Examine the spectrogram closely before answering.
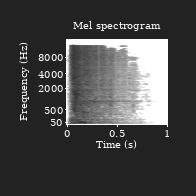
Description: impact fan basket head

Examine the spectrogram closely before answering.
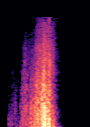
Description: clothing suit trousers pants drop

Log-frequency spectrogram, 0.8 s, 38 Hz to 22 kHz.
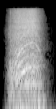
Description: vehicles car seatbelt pull short toyota rav4

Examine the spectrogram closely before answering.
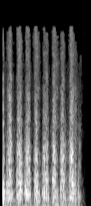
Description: pen ball point write scribble on empty card box; office

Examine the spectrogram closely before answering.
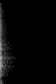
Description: household switch light flick; sound effects one

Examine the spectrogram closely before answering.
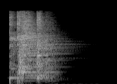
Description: household baking tray metal impact drop

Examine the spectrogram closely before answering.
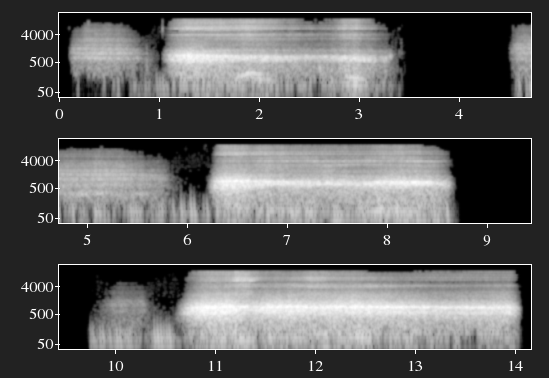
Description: HUMAN BREATH Female Blow Heavy; smartsound

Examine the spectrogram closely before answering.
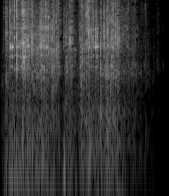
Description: leisure toy metal cars pile push around carpet; zapsplat

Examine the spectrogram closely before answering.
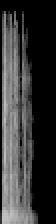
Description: industrial tape measure plastic set down

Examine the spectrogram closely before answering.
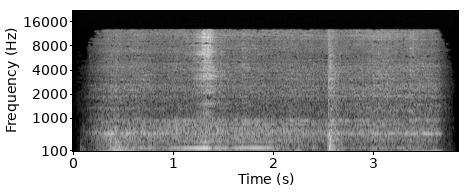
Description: household chair dining slide tiled floor

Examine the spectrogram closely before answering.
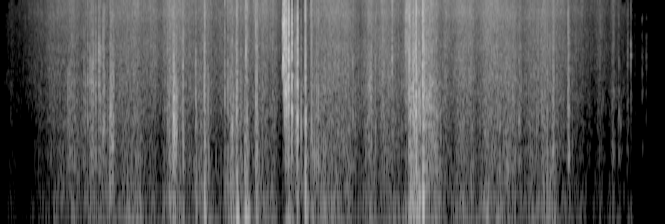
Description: foley plastic bag very thin handling squeaks; zapsplat

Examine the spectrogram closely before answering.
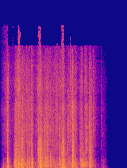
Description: blanket shake; zapsplat

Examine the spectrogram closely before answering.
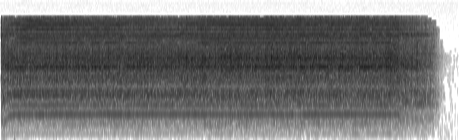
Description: screwdriver electric; Skyclad Sound

